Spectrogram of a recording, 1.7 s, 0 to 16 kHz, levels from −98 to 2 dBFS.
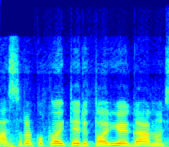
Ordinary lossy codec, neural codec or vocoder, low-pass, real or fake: Opus, 24 kbps; autoencoder, 48 kHz, 32 numbers a frame, DAC-VAE, trained on Japanese speech; 14.4 kHz; fake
